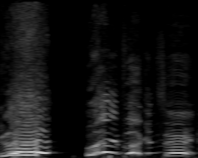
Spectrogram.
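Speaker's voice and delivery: very high, strained imitated shriek; hammed-up screamed challenge; mock screaming retort. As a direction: yell back like the outraged, hysterical kid. Imitates screaming kid yelling back.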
